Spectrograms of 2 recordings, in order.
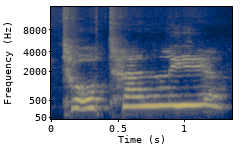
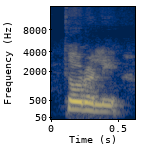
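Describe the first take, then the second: First: The middle T is a clear T sound. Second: The middle T sounds almost like an R. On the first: "you could say totally" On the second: "Like almost as a R sound"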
